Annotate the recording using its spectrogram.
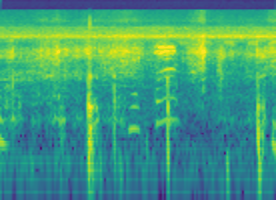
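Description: Footsteps on a rocky dirt path: a few scuffing thuds, the loudest about two-thirds of a second in and again near the end.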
